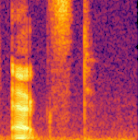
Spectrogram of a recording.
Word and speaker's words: Ecsed: And it's spelled E-C-S-E-D, but it's pronounced Ext.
